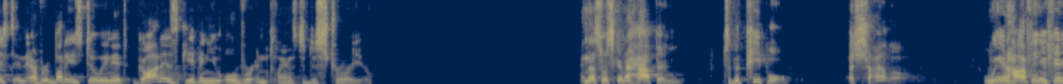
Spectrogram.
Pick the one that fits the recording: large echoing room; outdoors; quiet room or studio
large echoing room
